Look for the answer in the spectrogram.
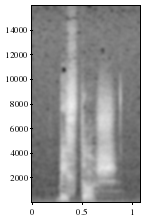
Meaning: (adjective) 1. safe, secure 2. sure, steady 3. sure of, certain, confident, positive (with -ban/-ben); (adverb) 1. surely, certainly 2. probably, perhaps, maybe; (noun) commissioner, policeman
- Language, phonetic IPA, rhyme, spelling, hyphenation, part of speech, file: Hungarian, [ˈbistoʃ], -oʃ, biztos, biz‧tos, adjective / adverb / noun, Hu-biztos.ogg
